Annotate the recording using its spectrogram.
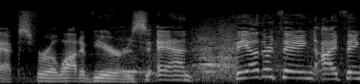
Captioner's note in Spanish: aplausos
